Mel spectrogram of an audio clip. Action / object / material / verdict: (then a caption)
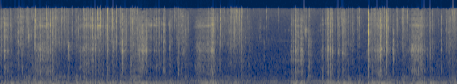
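scrape / soap bar / soap / none. A solid oval green soap bar is carved into thin strips with a utility knife blade. Dense, crisp scraping and crinkly shaving sounds come in bursts of bright texture over a steady low hum. The shaving swells and fades throughout, with one sharper click near the end.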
